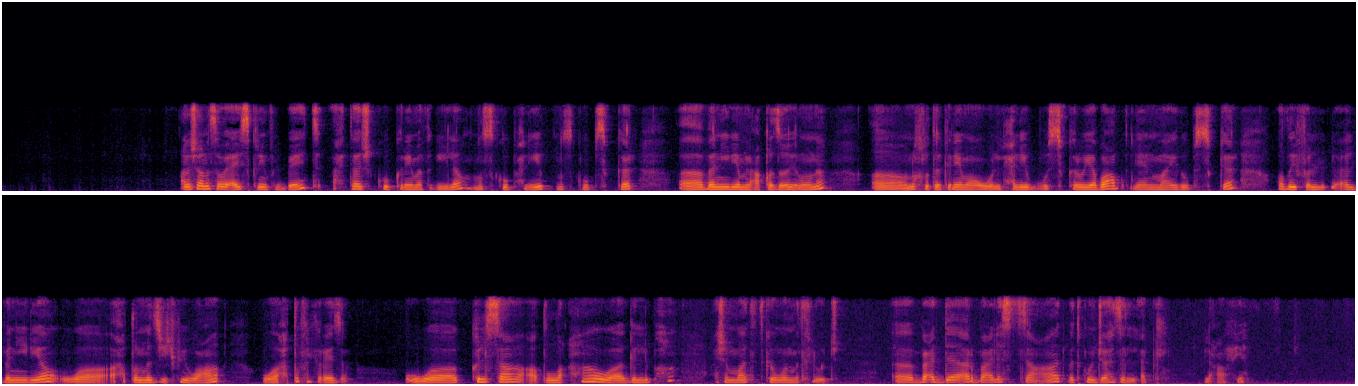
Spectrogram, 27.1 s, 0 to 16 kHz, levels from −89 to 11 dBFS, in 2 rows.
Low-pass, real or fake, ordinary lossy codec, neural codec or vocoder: 7.2 kHz; real; MP3, 64 kbps; none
